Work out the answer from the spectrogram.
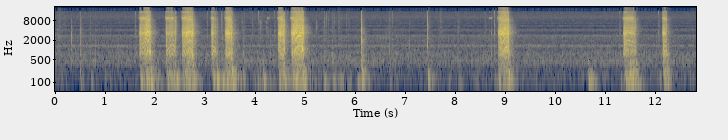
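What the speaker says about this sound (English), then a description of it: "you can also turn the drill on, and as it spins with that tip," A power drill spins its tip through the pivot of a Kabar folding hunter knife to line up the new pin. It runs in short, sharp bursts, repeated several times with quiet gaps between them, and it is close and loud.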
